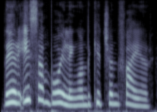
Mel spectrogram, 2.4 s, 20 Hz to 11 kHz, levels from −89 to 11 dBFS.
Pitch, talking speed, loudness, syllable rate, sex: 270 Hz, 205 wpm, -16 LUFS, 5.1 syllables/s, female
